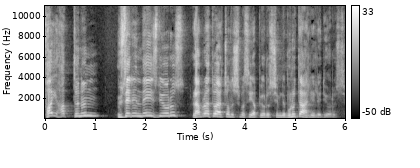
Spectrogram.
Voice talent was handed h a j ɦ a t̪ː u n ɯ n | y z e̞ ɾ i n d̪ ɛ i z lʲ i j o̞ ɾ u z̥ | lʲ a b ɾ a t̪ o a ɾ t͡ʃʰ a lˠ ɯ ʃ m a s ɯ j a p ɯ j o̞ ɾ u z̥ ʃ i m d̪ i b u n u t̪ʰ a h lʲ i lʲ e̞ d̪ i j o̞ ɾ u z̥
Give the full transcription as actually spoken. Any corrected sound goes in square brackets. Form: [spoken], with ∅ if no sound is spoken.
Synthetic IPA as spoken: [f] a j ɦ a t̪ː [ɯ] n ɯ n | y z e̞ ɾ i n d̪ ɛ i z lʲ i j o̞ ɾ u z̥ | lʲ a b ɾ a t̪ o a ɾ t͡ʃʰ a lˠ ɯ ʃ m a s ɯ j a p ɯ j o̞ ɾ u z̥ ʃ i m d̪ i b u n u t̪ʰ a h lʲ i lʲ e̞ d̪ i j o̞ ɾ u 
